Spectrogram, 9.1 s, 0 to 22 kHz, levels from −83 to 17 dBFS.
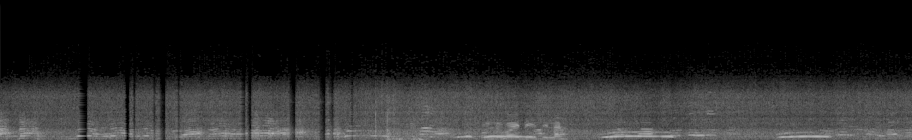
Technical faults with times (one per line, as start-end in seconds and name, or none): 0.79-0.89 burst of packet loss
1.25-1.81 repeated packet loss (robotic sound)
2.41-2.53 short concealed packet loss
2.89-3.55 repeated packet loss (robotic sound)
